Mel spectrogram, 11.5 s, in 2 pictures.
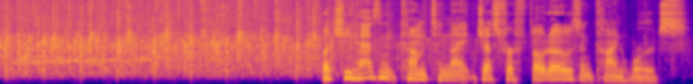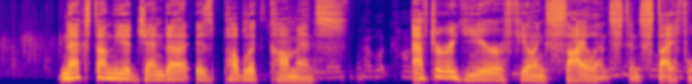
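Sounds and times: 
audience applause at a school board meeting: 0:00.0 - 0:04.7
speech: 0:02.7 - 0:11.5.

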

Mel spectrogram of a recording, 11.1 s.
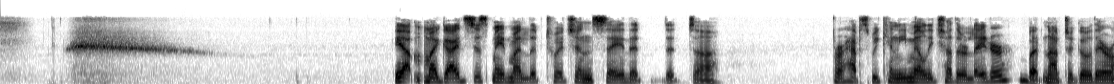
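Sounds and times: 
deep breath: 0:00.1 - 0:02.0
speech: 0:03.9 - 0:07.2, 0:08.3 - 0:11.1.

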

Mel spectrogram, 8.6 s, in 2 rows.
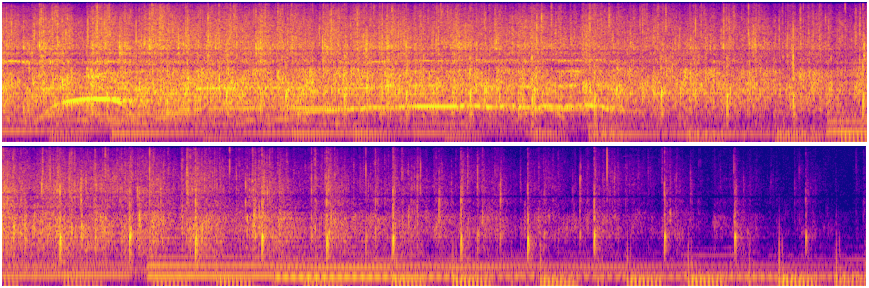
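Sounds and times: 
audience applause: 0:00.0 - 0:08.5.

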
